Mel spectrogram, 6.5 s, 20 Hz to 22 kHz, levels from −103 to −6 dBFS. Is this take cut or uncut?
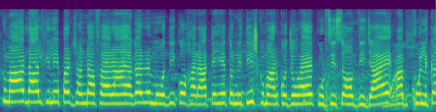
uncut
